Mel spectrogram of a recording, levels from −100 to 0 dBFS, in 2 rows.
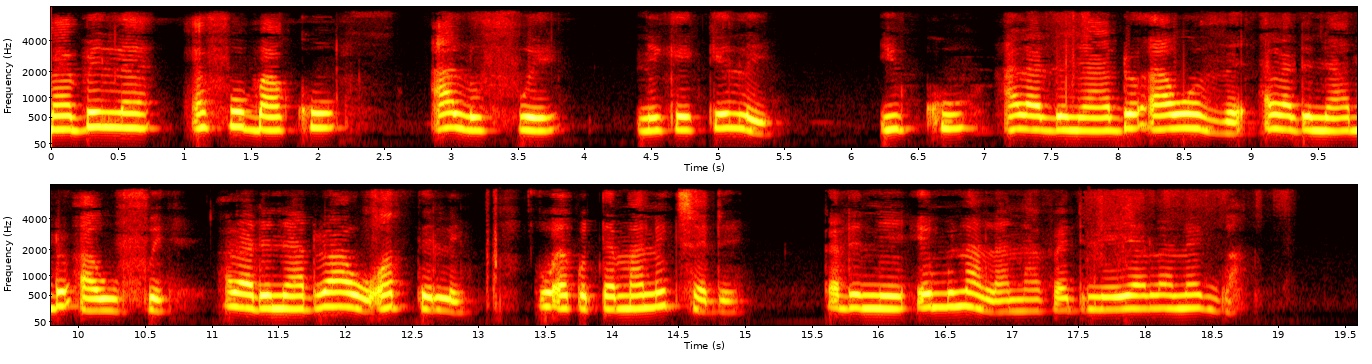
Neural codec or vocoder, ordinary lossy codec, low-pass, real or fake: none; AAC, 32 kbps; 7.2 kHz; real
